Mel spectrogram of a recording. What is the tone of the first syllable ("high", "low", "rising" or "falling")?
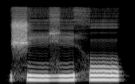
low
